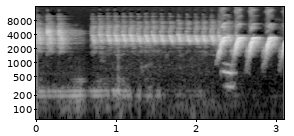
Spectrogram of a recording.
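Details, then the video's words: Asian fairy-bluebird in loud song: a fast, buzzy high trill running continuously over a low steady hum, then sharp rising whistled notes repeated in quick succession. "SAUTAN CUCAK BIRU YANG DAHSYAT"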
